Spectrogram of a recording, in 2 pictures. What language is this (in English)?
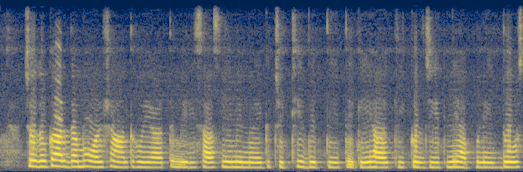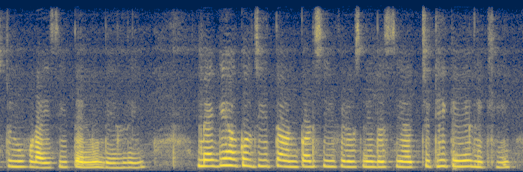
Punjabi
